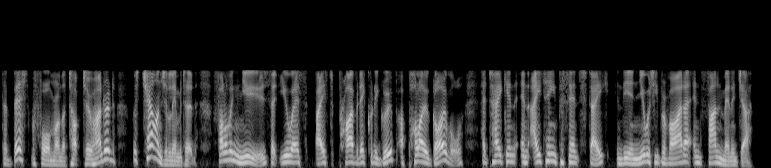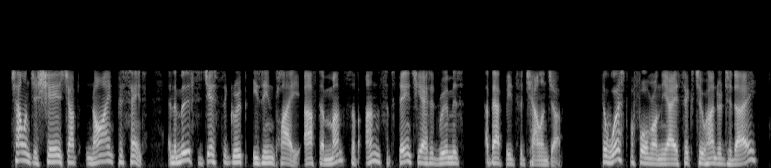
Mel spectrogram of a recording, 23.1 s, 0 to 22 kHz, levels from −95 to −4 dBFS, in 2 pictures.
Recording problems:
high frequencies cut off; severe; nothing above 4 kHz

